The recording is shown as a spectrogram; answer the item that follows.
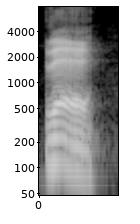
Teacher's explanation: Again, e written as re e I, and so more often than not long e. Re, accented on the first one. So high-low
